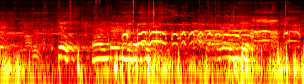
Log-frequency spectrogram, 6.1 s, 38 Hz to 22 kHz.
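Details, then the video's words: Kukuak balenggek crowing contest in Danau Bawah, Solok Regency, held on 6 October 2024: Balenggek chickens give drawn-out crows that climb and fall in tiers of linked notes, with overlapping birds and murmuring spectators behind. "lomba ayam kukuak balenggek"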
